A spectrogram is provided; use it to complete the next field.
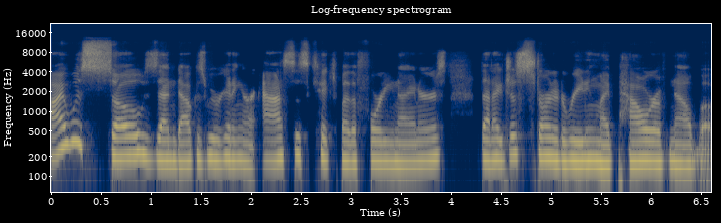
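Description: Against a quiet background, a woman with a General American accent talks at a fairly quick pace and a fairly low pitch, her loudness very even and the sound dry and close with no echo. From Arizona. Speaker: harm reduction advocate. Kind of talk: casual interview. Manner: animated.

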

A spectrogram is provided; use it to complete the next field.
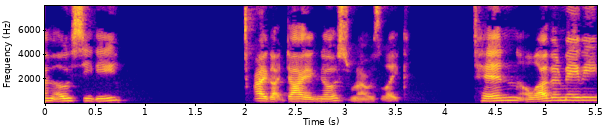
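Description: A woman's raspy voice at medium pitch, fairly bright in tone with a slightly husky edge, ordinary pitch variation and a fairly slow pace.

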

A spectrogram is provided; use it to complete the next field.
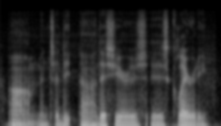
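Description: Captured on a very clean recording with a silent background, a man speaks at a fairly slow pace with an American accent. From Cape Cod, Massachusetts. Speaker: podcast co-host. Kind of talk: casual chat.

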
